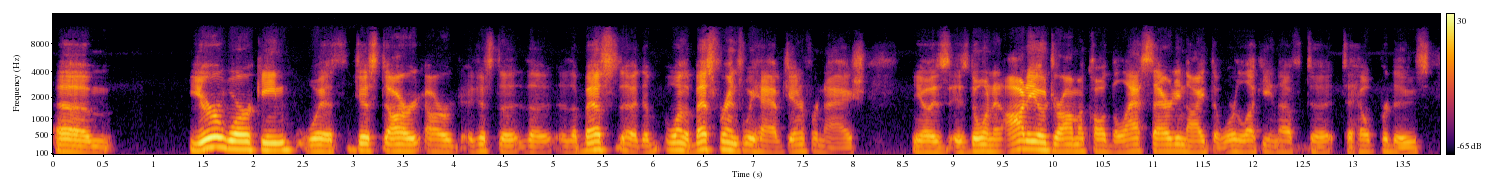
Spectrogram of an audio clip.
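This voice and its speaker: A man in his fifties hosting a podcast, chatting casually like an enthusiastic fan, with halting, trailing sentences. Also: mid-range voice, a little mellow, no room sound. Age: 50s. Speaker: podcast host. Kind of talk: casual interview chat.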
